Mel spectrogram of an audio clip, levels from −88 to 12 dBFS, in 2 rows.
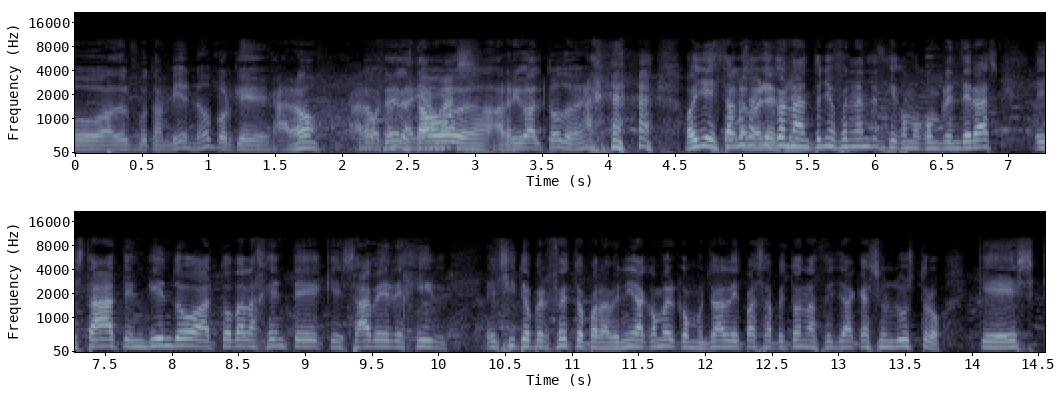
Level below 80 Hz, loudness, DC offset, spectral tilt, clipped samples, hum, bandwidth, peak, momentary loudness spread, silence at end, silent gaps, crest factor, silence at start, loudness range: -54 dBFS; -30 LUFS; under 0.1%; -6 dB/octave; under 0.1%; none; 10.5 kHz; -10 dBFS; 9 LU; 0.1 s; none; 20 dB; 0 s; 4 LU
